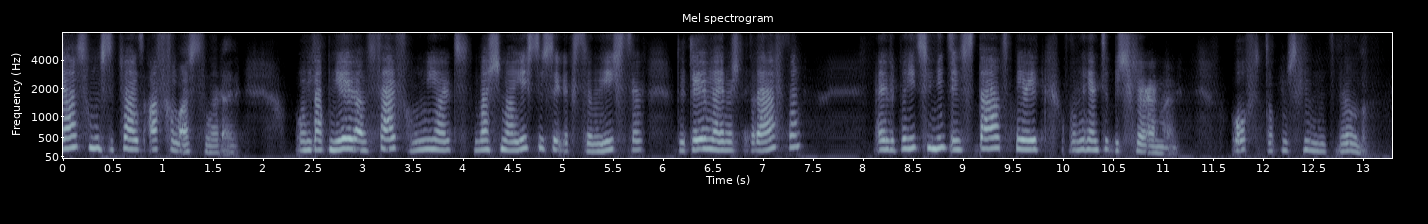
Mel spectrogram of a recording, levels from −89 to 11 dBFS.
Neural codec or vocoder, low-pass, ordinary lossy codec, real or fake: codec, 16 kHz, 0.5 kbps, FreqCodec, smaller model; none; none; fake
